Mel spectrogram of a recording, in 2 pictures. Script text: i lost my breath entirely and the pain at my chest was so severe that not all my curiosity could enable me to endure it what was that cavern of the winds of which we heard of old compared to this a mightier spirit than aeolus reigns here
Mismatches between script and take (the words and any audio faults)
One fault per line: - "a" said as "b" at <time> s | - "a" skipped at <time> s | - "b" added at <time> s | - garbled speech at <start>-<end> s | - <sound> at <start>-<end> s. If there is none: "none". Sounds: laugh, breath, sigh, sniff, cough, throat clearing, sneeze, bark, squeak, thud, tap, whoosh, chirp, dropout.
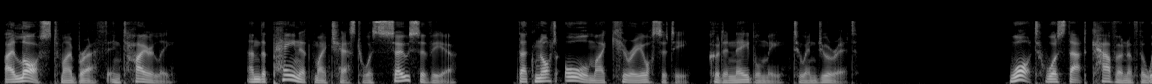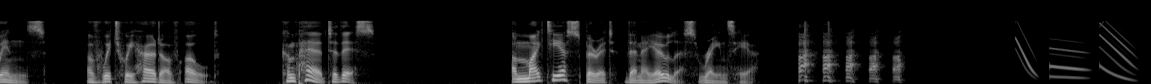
- laugh at 19.5-20.6 s
- chirp at 21.7-22.9 s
